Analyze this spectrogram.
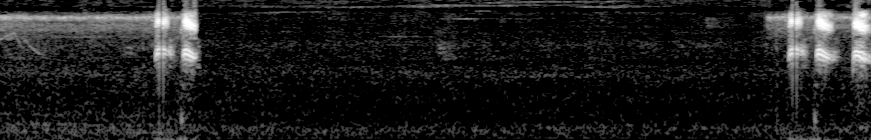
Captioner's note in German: trinca ferro cantando; trinca ferro cantando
